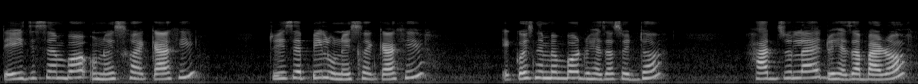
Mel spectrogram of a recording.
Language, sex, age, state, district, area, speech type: Assamese, female, 45-60, Assam, Lakhimpur, rural, spontaneous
